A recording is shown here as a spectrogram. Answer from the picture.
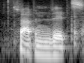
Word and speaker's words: Treppenwitz: Is the W pronounced as V? Treppenwitz.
